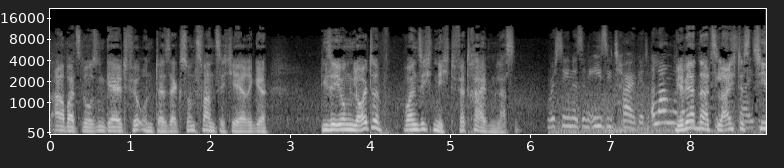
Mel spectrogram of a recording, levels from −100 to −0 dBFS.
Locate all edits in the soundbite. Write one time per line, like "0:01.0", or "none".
none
